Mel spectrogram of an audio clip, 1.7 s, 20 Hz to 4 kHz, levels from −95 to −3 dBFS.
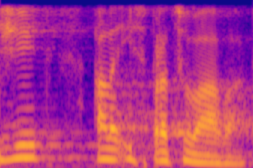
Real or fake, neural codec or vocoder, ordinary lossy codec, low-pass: real; none; AAC, 32 kbps; 3.6 kHz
